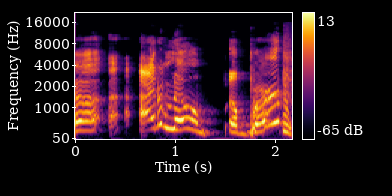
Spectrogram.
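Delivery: very high, slow, hesitant, stumbling voice. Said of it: "He stares at you, then points".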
